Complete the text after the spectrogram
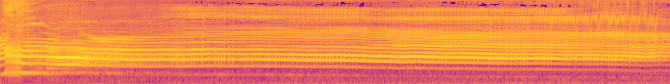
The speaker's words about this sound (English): last scream made the gods very happy. That shriek lingers in my thoughts, echoing through every moment of my life.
